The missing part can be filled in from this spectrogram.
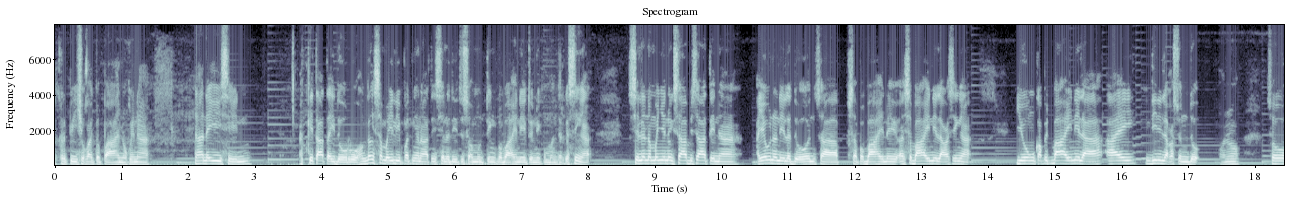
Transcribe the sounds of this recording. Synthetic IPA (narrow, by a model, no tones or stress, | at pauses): ɐkɾɪpiːʃjo̞kaːɪt̪pɐpaʔaːnokɪnɐ | nanɐʔiːsɪn | ʔɐt̪̚kɐjt̪aːt̪ɐjd̪oːɾo̞hɐŋɡaŋsɐmɐʔɪliːpɐt̪̚ŋanaːt̪ɪnsɪlad̪iːt̪o̞sɐmʊnt̪ɪŋpɐbaːhɐjnɐɪt̪o̞nɪkomand̪ɛɾkɐsɛŋaʔ | sɪlanɐmanjʊŋnɐɡsaːbɪsɐʔaːt̪ɪnːɐ | ʔɐjawnɐnɪlad̪o̞ʔo̞nsɐsɐpɐbaːhɐjnɐsɐbaːhɐjnɪlakɐsɛŋaʔ | jʊŋkɐpɪt̪̚baːhɐjnɪlaʔɐjhɪnd̪iːnɪlakɐsʊnd̪o̞ʔ | ɐno̞ | so̞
